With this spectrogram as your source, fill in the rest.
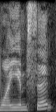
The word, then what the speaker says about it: Williamson: Mingo County I'm a Mingo County girl from Williamson um parents now wait a minute hold it you pronounce it Williamson and not Williamson Williamson William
